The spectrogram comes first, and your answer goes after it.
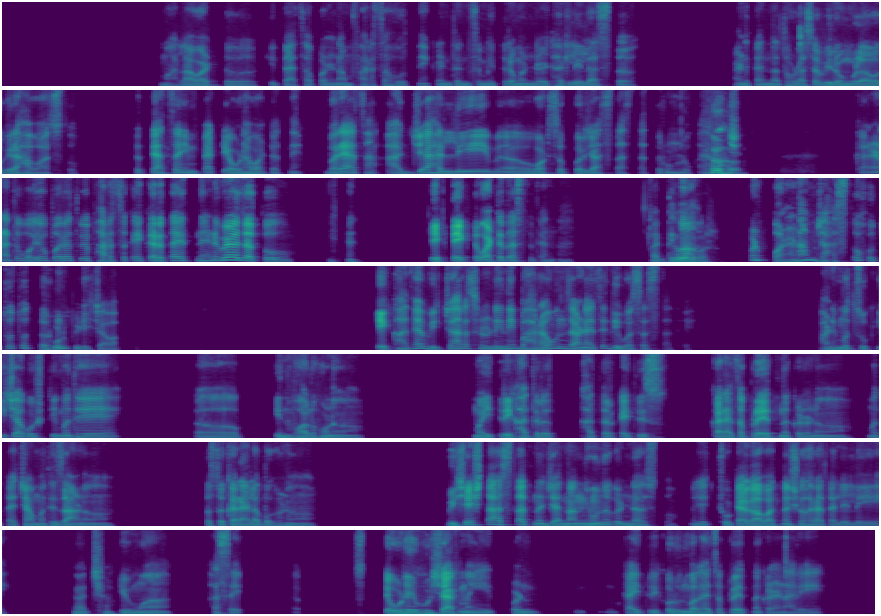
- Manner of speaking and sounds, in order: in English: "इम्पॅक्ट"; tapping; laughing while speaking: "हो, हो"; chuckle; other noise
- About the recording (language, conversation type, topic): Marathi, podcast, सोशल मीडियावरील माहिती तुम्ही कशी गाळून पाहता?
